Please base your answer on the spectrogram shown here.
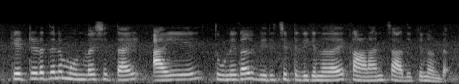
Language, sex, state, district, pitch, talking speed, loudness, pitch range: Malayalam, female, Kerala, Kollam, 225 Hz, 90 wpm, -18 LUFS, 200-245 Hz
